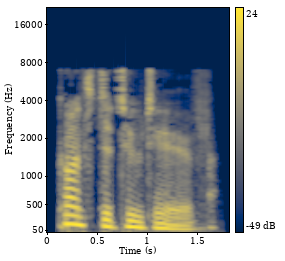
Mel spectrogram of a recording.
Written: constitutively

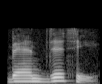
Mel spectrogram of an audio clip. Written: banditti

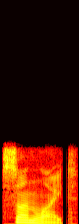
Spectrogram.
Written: sunlight

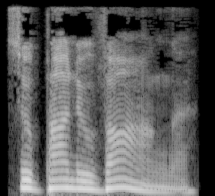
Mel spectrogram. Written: Souphanouvong

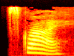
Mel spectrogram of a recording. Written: scry

